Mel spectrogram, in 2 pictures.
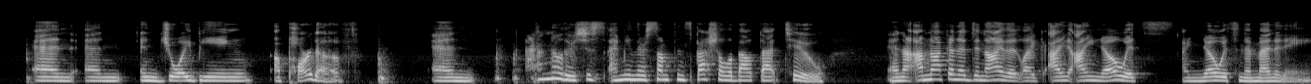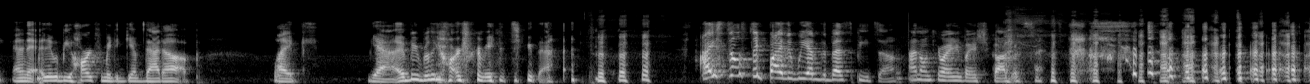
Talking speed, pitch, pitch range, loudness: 180 wpm, 180 Hz, 165-220 Hz, -19 LUFS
